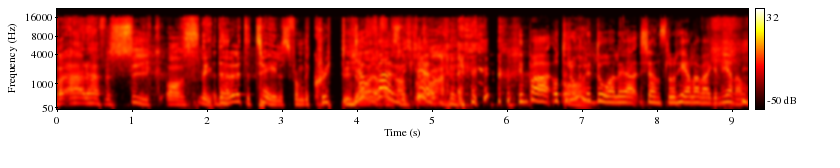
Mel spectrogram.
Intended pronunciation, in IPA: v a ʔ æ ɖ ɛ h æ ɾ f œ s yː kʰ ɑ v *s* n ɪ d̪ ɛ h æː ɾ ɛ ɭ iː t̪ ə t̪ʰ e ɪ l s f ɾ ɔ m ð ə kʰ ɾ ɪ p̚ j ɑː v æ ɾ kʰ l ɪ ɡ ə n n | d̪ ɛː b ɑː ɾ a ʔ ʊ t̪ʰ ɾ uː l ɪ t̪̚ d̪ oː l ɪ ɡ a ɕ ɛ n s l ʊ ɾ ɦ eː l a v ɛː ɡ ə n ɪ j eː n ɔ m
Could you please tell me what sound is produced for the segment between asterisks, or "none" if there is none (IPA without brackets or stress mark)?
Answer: s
